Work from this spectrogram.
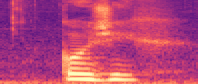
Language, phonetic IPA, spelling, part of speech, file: Czech, [ˈkoʒɪx], kožich, noun, Cs-kožich.ogg
- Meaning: fur coat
